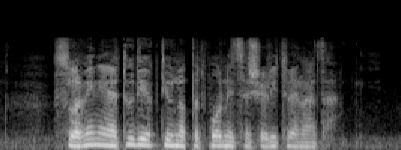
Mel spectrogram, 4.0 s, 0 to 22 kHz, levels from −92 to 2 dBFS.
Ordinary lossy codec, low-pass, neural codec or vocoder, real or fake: AAC, 24 kbps; 10.8 kHz; none; real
